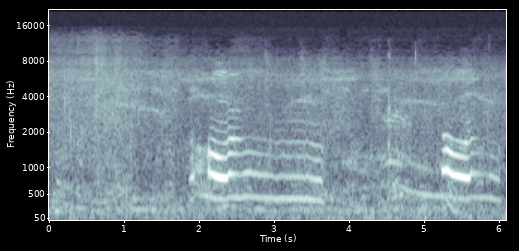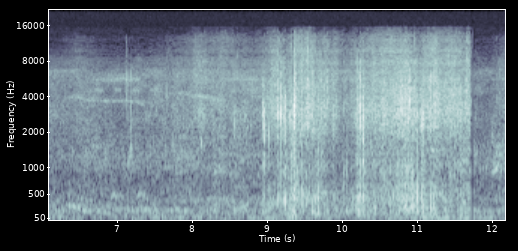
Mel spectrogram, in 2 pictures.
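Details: Stray cat grumbling to keep its food from being taken: two drawn-out, whining, harmonic meows, one at about two seconds and one near five seconds, each bending downward, followed by rustling and scraping noises.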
